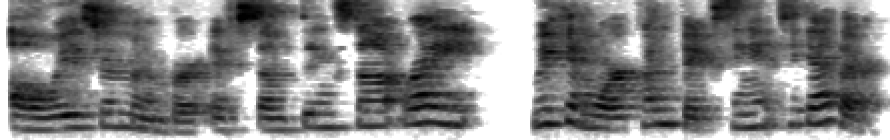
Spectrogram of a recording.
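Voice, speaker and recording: Gentle old grandfather for a picture book, played by a woman, reassuring and high-voiced, echoey room. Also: moderate pace, close to an everyday voice. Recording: roomy, echoing indoor sound.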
